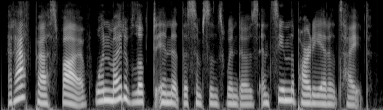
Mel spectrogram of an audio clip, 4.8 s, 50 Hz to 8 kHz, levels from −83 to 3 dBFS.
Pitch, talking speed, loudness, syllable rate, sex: 190 Hz, 250 wpm, -21 LUFS, 5.6 syllables/s, female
